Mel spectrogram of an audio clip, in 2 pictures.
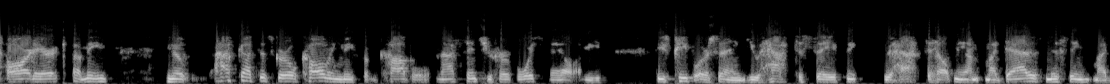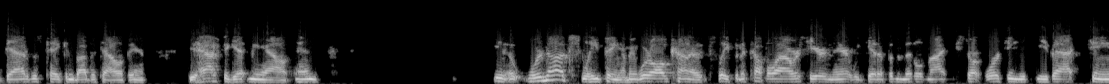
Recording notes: Joining me by phone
